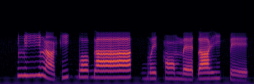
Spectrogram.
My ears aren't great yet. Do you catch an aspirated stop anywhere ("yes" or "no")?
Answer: no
